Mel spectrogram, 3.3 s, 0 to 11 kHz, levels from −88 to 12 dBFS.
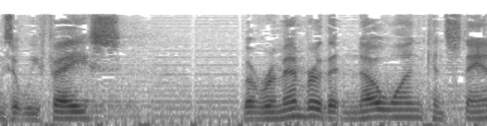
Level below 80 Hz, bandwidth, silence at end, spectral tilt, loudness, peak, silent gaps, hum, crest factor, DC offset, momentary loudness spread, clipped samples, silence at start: -42 dBFS; 8 kHz; 0 s; -3.5 dB/octave; -17 LUFS; 0 dBFS; none; none; 18 dB; 0.7%; 8 LU; under 0.1%; 0 s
